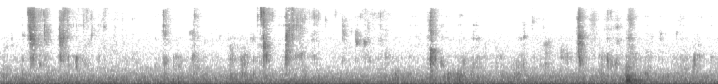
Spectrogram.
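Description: A person chewing and biting a mouthful of sautéed eggplant and rice close to the microphone: irregular wet mouth clicks and smacks over a steady low hum. A short thump about nine seconds in.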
